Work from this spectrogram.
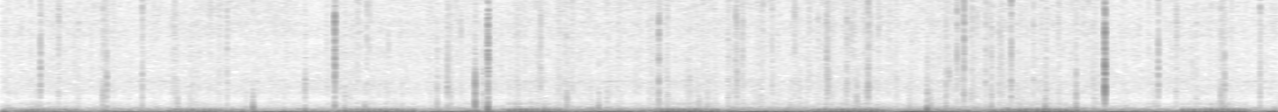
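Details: Domestic cat purring steadily, a low rumbling throb that swells and fades roughly every two seconds with each breath, while sharp pops and crackles of a fireplace burning snap over the top throughout.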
